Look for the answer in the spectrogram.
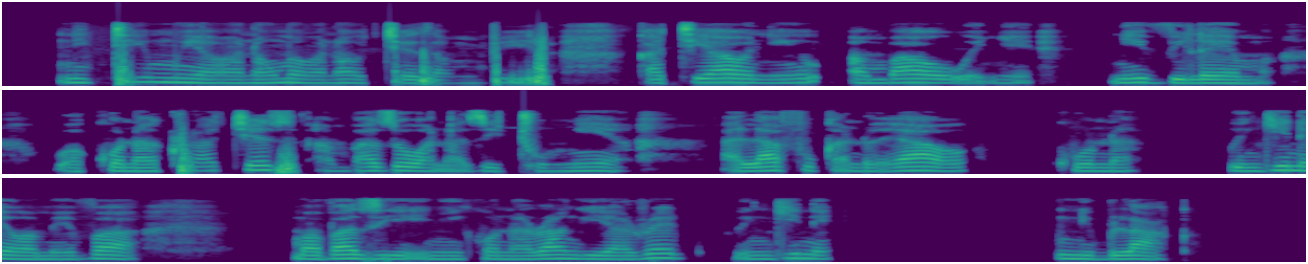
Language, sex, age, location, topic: Swahili, female, 18-24, Kisii, education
